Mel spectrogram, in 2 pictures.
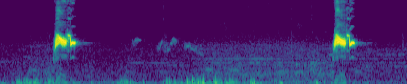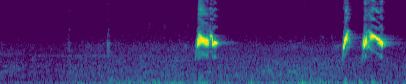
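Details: Red-whiskered bulbul repeating short warbled phrases four times, the last doubled, separated by a few seconds, with soft low rustling and knocking between calls.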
